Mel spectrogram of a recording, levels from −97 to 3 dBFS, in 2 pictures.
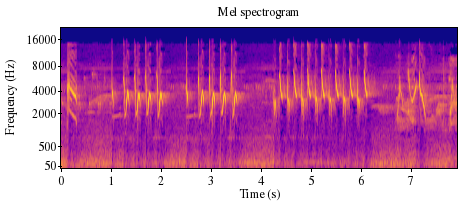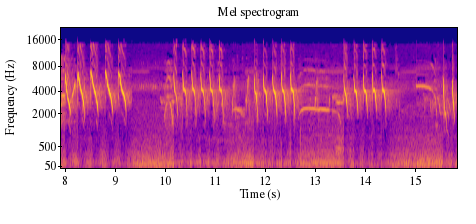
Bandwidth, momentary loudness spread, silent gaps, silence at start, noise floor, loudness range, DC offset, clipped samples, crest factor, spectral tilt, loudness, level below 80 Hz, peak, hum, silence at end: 16 kHz; 15 LU; none; 0 s; -37 dBFS; 3 LU; under 0.1%; under 0.1%; 14 dB; 2 dB/octave; -9 LUFS; -46 dBFS; 0 dBFS; none; 0 s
